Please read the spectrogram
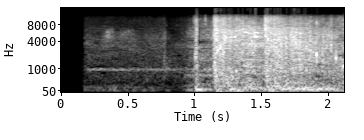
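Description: Intro sound effect: a faint hiss with a thin steady tone, then about a second in a sudden loud boom that carries on as a heavy, dense rumble.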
